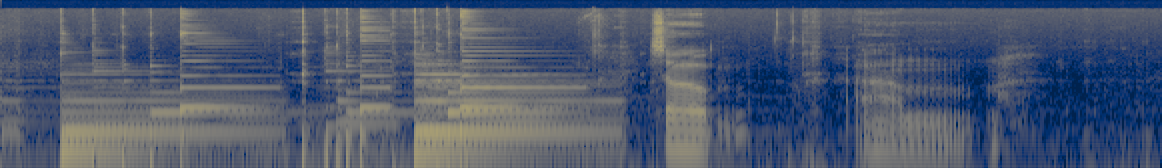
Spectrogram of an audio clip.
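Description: Acoustic guitar strumming an A minor chord in a high position on the neck, twice, each chord ringing out and fading over about two seconds.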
